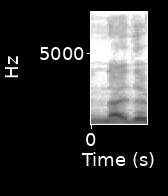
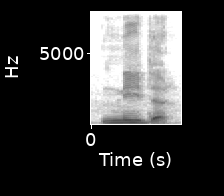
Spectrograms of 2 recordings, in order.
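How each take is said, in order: First: The first vowel sounds like 'eye'. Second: The first vowel sounds like 'ee'.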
